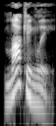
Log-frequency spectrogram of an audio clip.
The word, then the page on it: mockingly: British English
